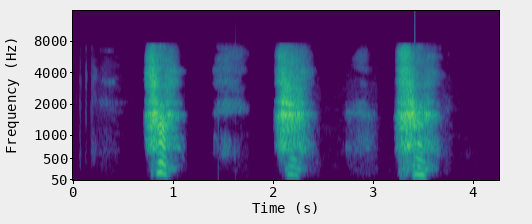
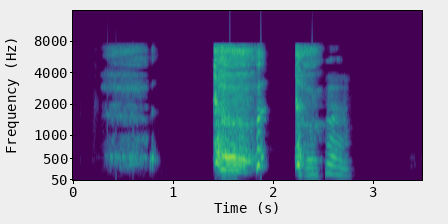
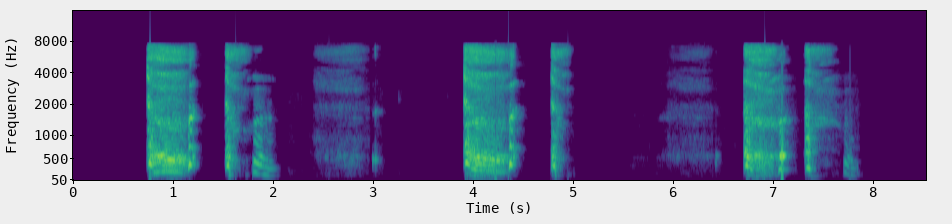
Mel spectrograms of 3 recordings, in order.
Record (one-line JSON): {"exhalation_length": "4.3 s", "exhalation_amplitude": 31162, "exhalation_signal_mean_std_ratio": 0.37, "cough_length": "3.5 s", "cough_amplitude": 32767, "cough_signal_mean_std_ratio": 0.37, "three_cough_length": "8.5 s", "three_cough_amplitude": 28844, "three_cough_signal_mean_std_ratio": 0.37, "survey_phase": "beta (2021-08-13 to 2022-03-07)", "age": "45-64", "gender": "Female", "wearing_mask": "No", "symptom_cough_any": true, "symptom_runny_or_blocked_nose": true, "symptom_fatigue": true, "symptom_headache": true, "symptom_other": true, "symptom_onset": "2 days", "smoker_status": "Never smoked", "respiratory_condition_asthma": false, "respiratory_condition_other": false, "recruitment_source": "Test and Trace", "submission_delay": "1 day", "covid_test_result": "Positive", "covid_test_method": "RT-qPCR", "covid_ct_value": 15.0, "covid_ct_gene": "ORF1ab gene", "covid_ct_mean": 15.9, "covid_viral_load": "6000000 copies/ml", "covid_viral_load_category": "High viral load (>1M copies/ml)"}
